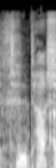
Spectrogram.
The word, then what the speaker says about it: Tentacion: Tentacion. – Is that how you say it? Tentacion? – I think so. – Tentation? – Tentacion. – Tentacion.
